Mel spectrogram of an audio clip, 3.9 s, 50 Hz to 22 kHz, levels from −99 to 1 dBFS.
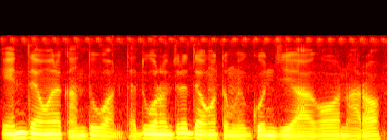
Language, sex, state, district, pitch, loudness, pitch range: Chakma, male, Tripura, Dhalai, 100 Hz, -16 LUFS, 95-115 Hz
